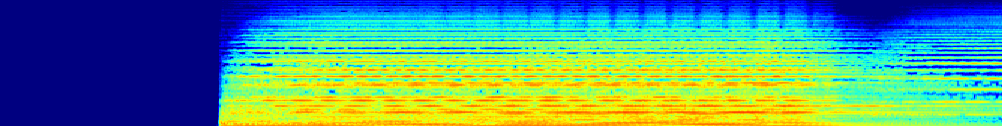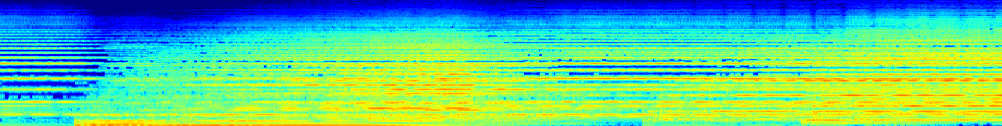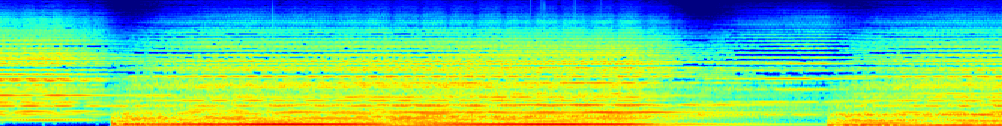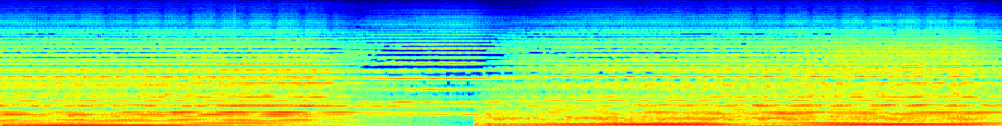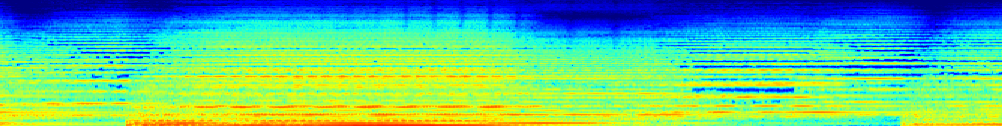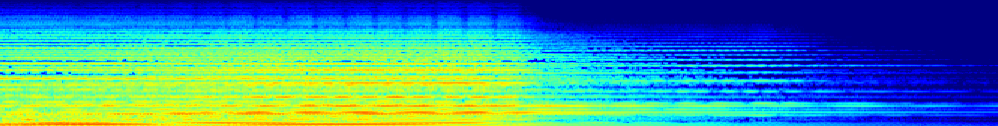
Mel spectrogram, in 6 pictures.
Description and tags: Eflat Minor Synth Pad
This is a chord progression from Rachmaninoff's Elegie in Eflat Minor played on Music Maker's virtual Cinematic Synth. Starts with a bang and swells. Attention-getting, has the sound of brass.
attention-getting, booming, brass, cinematic, classical, deep, dramatic, dynamic, e-flat-minor, epic, intro, opening, orchestral, pathos, Rachmaninoff, sample, slow, soundtrack, Synth, trailer, unusual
